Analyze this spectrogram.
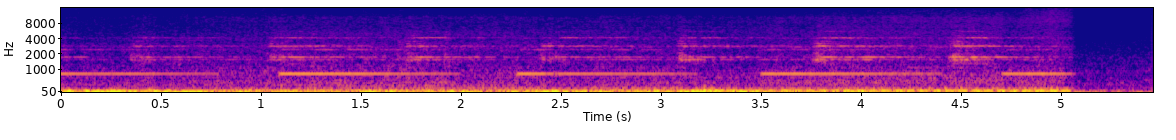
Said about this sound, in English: at the train station, the meter got up to 86 decibels as a train pulled in.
